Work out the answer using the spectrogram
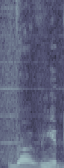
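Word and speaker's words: ⲆⲀⲨⲒⲆ: يعني ديت دافيد، تتنطق دافيد ومعناها داوود، اسم علم، اسم داوود. وهنلاحظ هنا ان حرف الابسلون اتنطق زي الفي، عشان احنا عندنا حرف الابسلون لو جه بعد الفا او بعد اي بيتنطق زي الفي، يبقى دافيد.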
